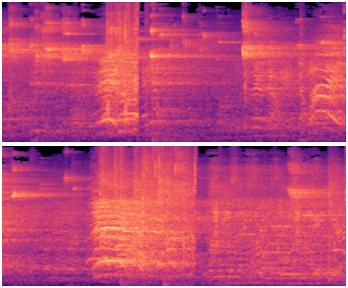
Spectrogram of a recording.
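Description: Basketball game in a gym: a ball bouncing on the hardwood and players shouting. Three loud shouts come at about one and a half, five and seven seconds in, and the last is the loudest, as the ball goes through the hoop.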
